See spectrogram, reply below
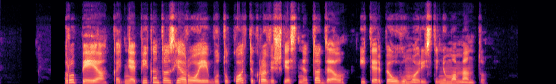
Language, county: Lithuanian, Šiauliai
